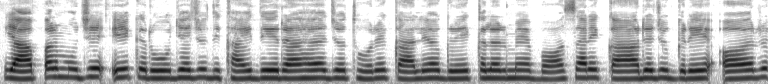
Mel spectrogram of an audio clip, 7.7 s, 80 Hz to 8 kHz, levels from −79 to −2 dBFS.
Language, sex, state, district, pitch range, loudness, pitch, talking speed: Hindi, female, Delhi, New Delhi, 225-240 Hz, -17 LUFS, 235 Hz, 195 wpm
